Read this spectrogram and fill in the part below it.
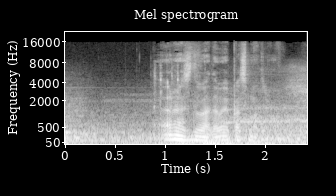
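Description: A huge sea creature roars with a deep, wavering growl.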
